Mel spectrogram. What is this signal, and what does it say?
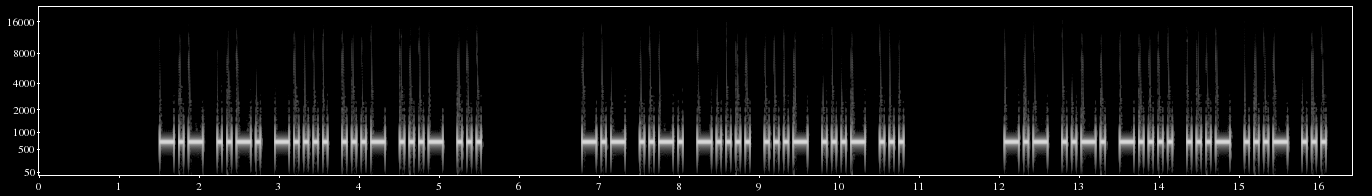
Morse code, heard as a keyed tone, about 20 wpm, 700 Hz. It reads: KF6VVS KF6VVS KF6VVS
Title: USA Call Signs - 6 Characters - Repeated 3x - 20wpm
